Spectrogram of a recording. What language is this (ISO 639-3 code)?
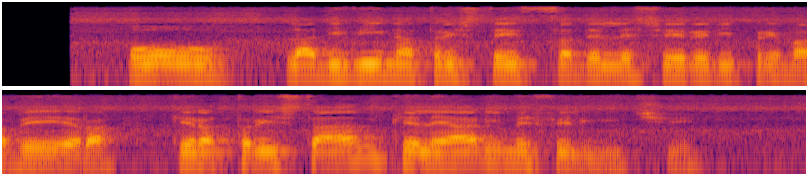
ita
